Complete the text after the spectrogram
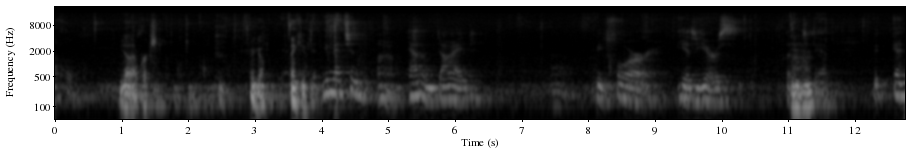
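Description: An older woman speaks calmly into a microphone, heard through a loudspeaker.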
